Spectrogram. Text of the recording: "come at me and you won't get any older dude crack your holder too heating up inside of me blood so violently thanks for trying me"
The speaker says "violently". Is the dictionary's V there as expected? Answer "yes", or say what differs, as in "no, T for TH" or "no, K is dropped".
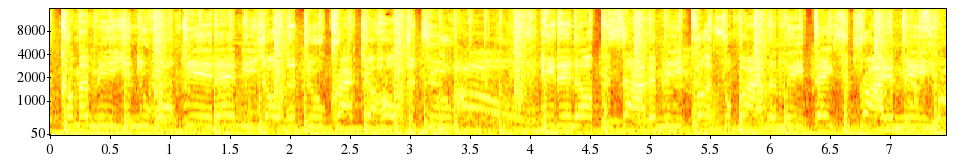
no, B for V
